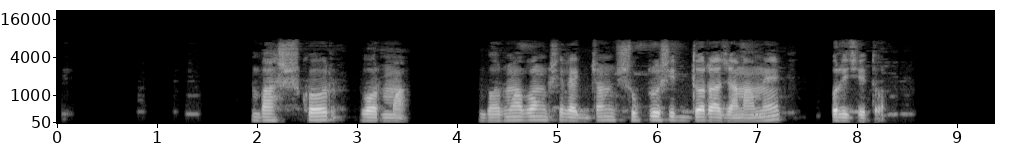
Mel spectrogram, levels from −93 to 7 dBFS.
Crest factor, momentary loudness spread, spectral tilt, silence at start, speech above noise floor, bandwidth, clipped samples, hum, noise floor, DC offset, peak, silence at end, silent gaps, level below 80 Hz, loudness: 20 dB; 10 LU; -5.5 dB/octave; 1.35 s; over 71 dB; 7.8 kHz; under 0.1%; none; under -90 dBFS; under 0.1%; -2 dBFS; 0.95 s; 1.45-1.95 s, 3.56-4.22 s, 7.65-7.75 s; -64 dBFS; -20 LUFS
